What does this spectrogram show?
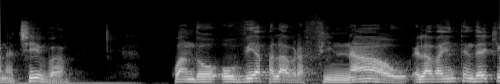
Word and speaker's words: final: Só que a pronúncia no espanhol é final, correto? Final. Em português parece que o L do final se torna um U.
